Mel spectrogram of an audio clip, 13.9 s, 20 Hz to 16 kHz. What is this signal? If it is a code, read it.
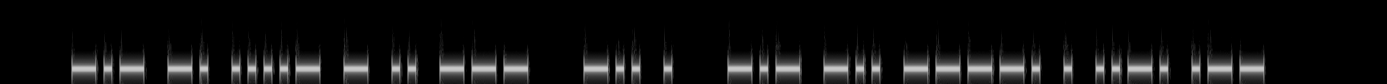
Morse code, heard as a keyed tone, about 15 wpm, 700 Hz. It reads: KN4TIO DE KD9EFW
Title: USA Callsign DE Callsign - 6 Characters - 15wpm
